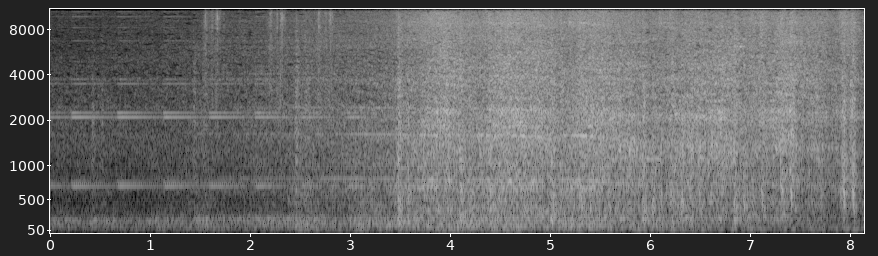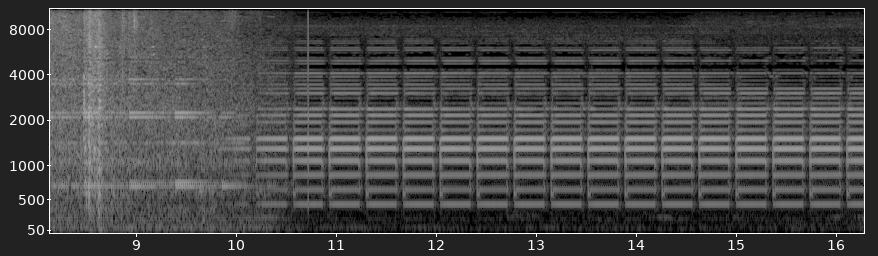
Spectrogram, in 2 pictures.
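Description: Kintetsu's yellow 'Hakaru-kun' track-inspection car, coupled to a commuter car, passes close by with rail clacks. Its noise is loudest about halfway through and fades away. From about two-thirds in, a Japanese level-crossing warning alarm rings steadily, about twice a second.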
